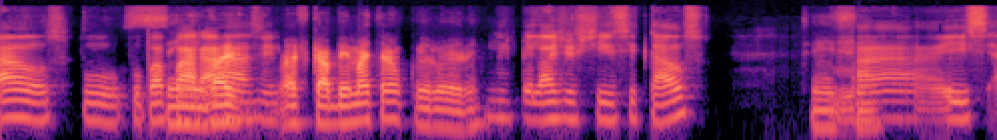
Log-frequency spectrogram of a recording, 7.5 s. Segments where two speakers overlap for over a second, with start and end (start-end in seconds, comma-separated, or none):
0.9-2.2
